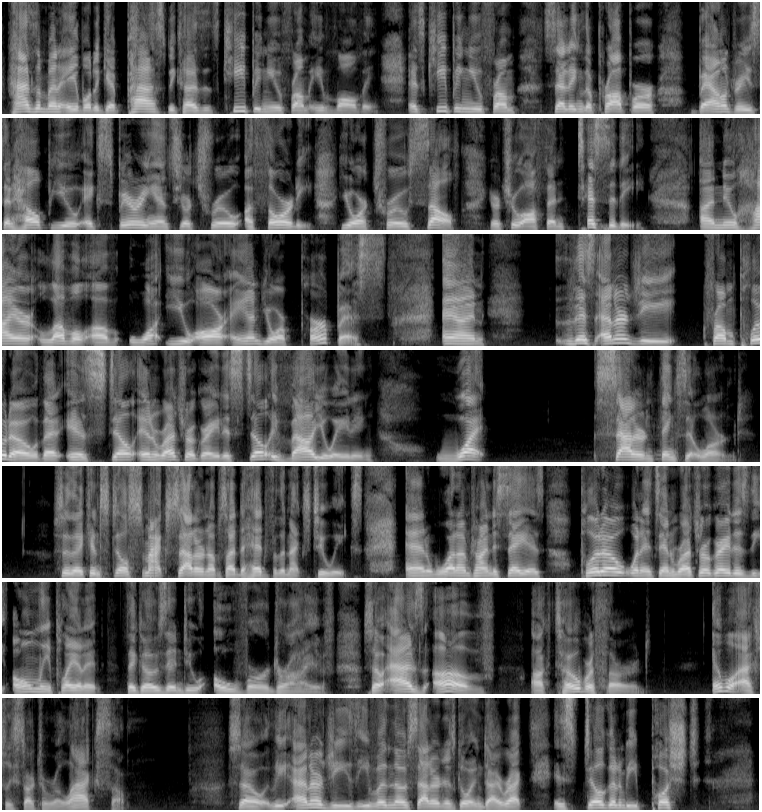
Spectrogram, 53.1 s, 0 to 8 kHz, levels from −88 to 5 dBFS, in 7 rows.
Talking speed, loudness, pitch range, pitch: 140 wpm, -19 LUFS, 160-200 Hz, 180 Hz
